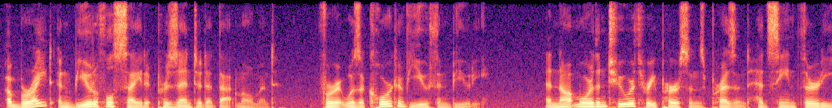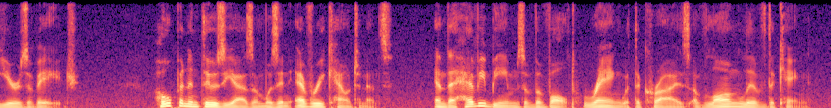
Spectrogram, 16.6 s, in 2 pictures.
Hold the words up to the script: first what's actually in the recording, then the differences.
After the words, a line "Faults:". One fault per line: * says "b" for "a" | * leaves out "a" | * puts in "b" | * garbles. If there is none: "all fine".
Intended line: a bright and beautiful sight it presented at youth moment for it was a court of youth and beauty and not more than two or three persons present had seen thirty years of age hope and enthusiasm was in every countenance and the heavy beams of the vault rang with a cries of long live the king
a bright and beautiful sight it presented at that moment for it was a court of youth and beauty and not more than two or three persons present had seen thirty years of age hope and enthusiasm was in every countenance and the heavy beams of the vault rang with the cries of long live the king
Faults:
* says "that" for "youth"
* says "the" for "a"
